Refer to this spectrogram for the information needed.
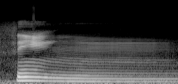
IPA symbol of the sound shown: ŋ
